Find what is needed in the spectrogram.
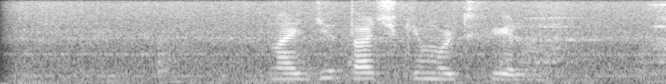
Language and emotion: Russian, neutral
